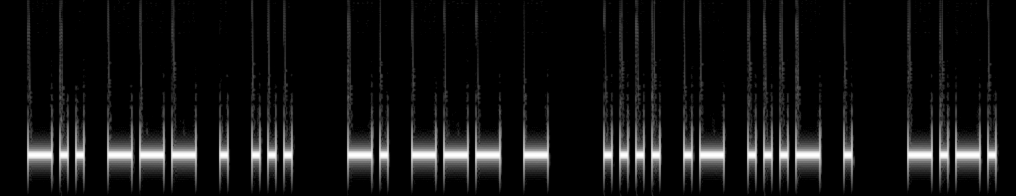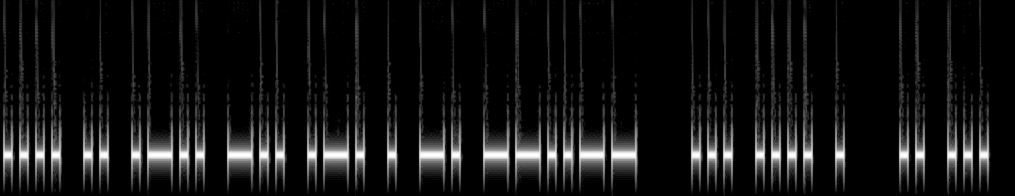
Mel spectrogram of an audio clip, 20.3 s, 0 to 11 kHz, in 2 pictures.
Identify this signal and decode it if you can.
Morse code, heard as a keyed tone, about 15 wpm, 700 Hz. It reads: DOES NOT HAVE CHILDREN, SHE IS
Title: Sentences from Top 1000 Words - Review Part 3 - 15wpm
